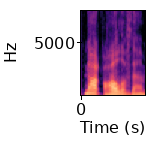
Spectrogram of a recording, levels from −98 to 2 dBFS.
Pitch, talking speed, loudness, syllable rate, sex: 195 Hz, 280 wpm, -16 LUFS, 5.5 syllables/s, female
